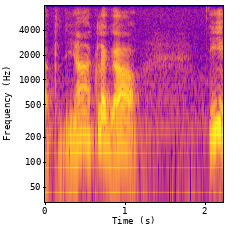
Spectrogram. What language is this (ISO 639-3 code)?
por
